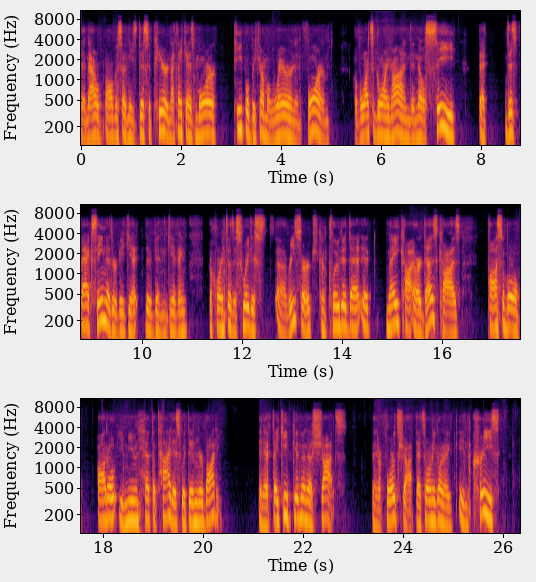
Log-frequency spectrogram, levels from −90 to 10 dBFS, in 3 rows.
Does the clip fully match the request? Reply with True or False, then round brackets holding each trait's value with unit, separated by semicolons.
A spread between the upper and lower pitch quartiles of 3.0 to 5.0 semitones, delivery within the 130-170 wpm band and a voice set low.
False (3.8 semitones; 155 wpm; 145 Hz)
